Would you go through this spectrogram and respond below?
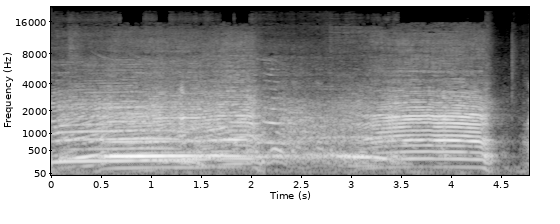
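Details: Black sacrificial cattle (sapi kurban) being unloaded from a truck at a rural pen: a loud, drawn-out harmonic moo lasting about four seconds, wavering in pitch, with a brief second swell before it cuts off abruptly.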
